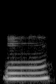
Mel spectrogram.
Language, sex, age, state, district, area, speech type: Nepali, female, 18-30, West Bengal, Kalimpong, rural, conversation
